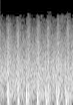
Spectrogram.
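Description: Rapid video game gunfire rattles off in a quick burst of about eight evenly spaced shots, loud and close, with no talk over it.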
